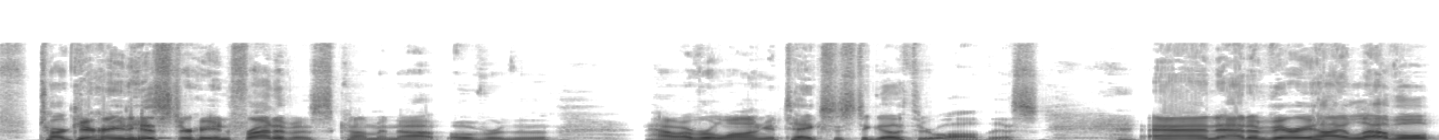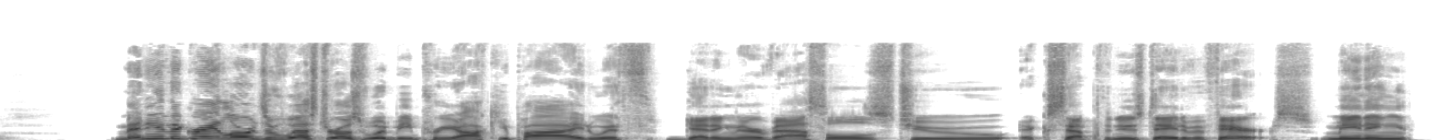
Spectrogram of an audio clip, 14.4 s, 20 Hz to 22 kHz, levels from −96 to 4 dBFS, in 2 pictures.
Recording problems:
none

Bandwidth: 15 kHz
